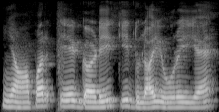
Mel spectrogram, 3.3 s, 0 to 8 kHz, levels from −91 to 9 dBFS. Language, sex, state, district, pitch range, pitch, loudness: Hindi, male, Uttar Pradesh, Shamli, 135-160 Hz, 145 Hz, -16 LUFS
